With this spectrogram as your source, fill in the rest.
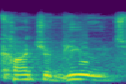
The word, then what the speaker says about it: contributes: You want to say the word not contributes, but contributes. So stress is actually on that second syllable, not the third.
